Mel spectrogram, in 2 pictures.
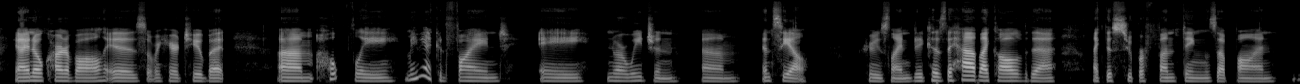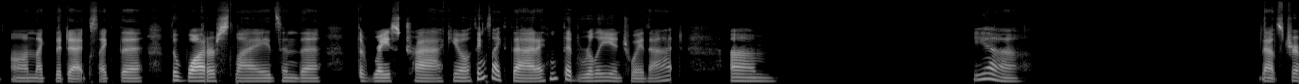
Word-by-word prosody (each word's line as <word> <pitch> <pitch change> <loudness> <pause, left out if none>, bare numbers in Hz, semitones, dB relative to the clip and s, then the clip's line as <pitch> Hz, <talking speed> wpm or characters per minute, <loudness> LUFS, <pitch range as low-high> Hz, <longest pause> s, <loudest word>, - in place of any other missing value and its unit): yeah, 165 - +10
I 170 - +11
know 175 0 +5
Carnival 160 -2 +2
is 155 -1 +1
over - - -7
here 155 0 -1
too, 160 +1 0
but, 150 -1 0 0.5
um, 160 -2 +4
hopefully 160 -9 -5
maybe 270 - -7
I - - -1
could - - -14
find 160 -2 -3 0.3
a 155 -1 -3 0.2
Norwegian, 165 -4 -5 0.2
um, 150 -1 -6 0.2
NCL - - +3 0.6
cruise 150 -2 -5
line 140 +1 -1
because 165 +2 -4
they 185 - 0
have, 200 +1 +8
like, 180 -1 +5
all 170 0 +3
of 160 - -13
the 150 -1 0 0.4
like, - - 0
the 165 - -2
super 165 -2 +4
fun 160 0 -4
things 150 -1 -4
up 145 - -1
on 145 0 -4 0.3
on, 150 0 -5
like, 145 -1 -2
the 150 - 0
decks, - - +3
like 140 - 0
the 145 -1 +1 0.3
the 195 -1 -4
water 165 -1 +5
slides 150 -1 +2
and 155 -2 -8
the 145 0 -1 0.4
the 170 - -2
racetrack, 155 -1 +4
you 165 - -1
know, 160 0 -2
things 265 - -3
like 205 - -2
that. 145 -2 +4
I 155 - 0
think 265 +6 -10
they'd 215 -5 -1
really 165 +2 -1
enjoy 145 -2 -4
that, - - -7 0.5
um 160 -2 -3 2.0
Yeah. 220 - -4 2.4
That's - - +4
true. - - 0
155 Hz, 145 wpm, -27 LUFS, 150-165 Hz, 2.4 s, I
